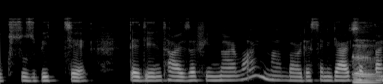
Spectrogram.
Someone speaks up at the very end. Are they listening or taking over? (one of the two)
listening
